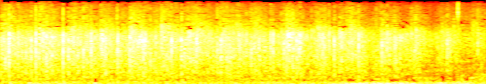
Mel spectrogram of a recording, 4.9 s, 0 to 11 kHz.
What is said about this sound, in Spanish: Así que, antes que nada, voy a pedir un fuerte aplauso para el Distrito 5 por esta bonita propuesta y que ustedes sean los protagonistas. Enhorabuena.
